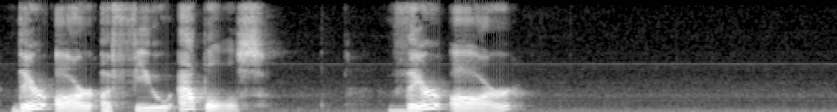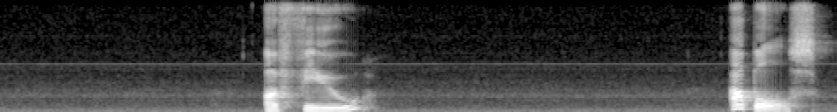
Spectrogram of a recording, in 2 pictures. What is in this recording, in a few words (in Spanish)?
Dictado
